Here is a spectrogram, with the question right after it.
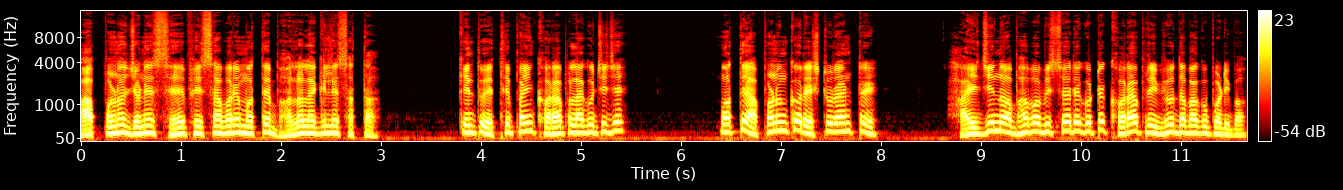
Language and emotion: Odia, sad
